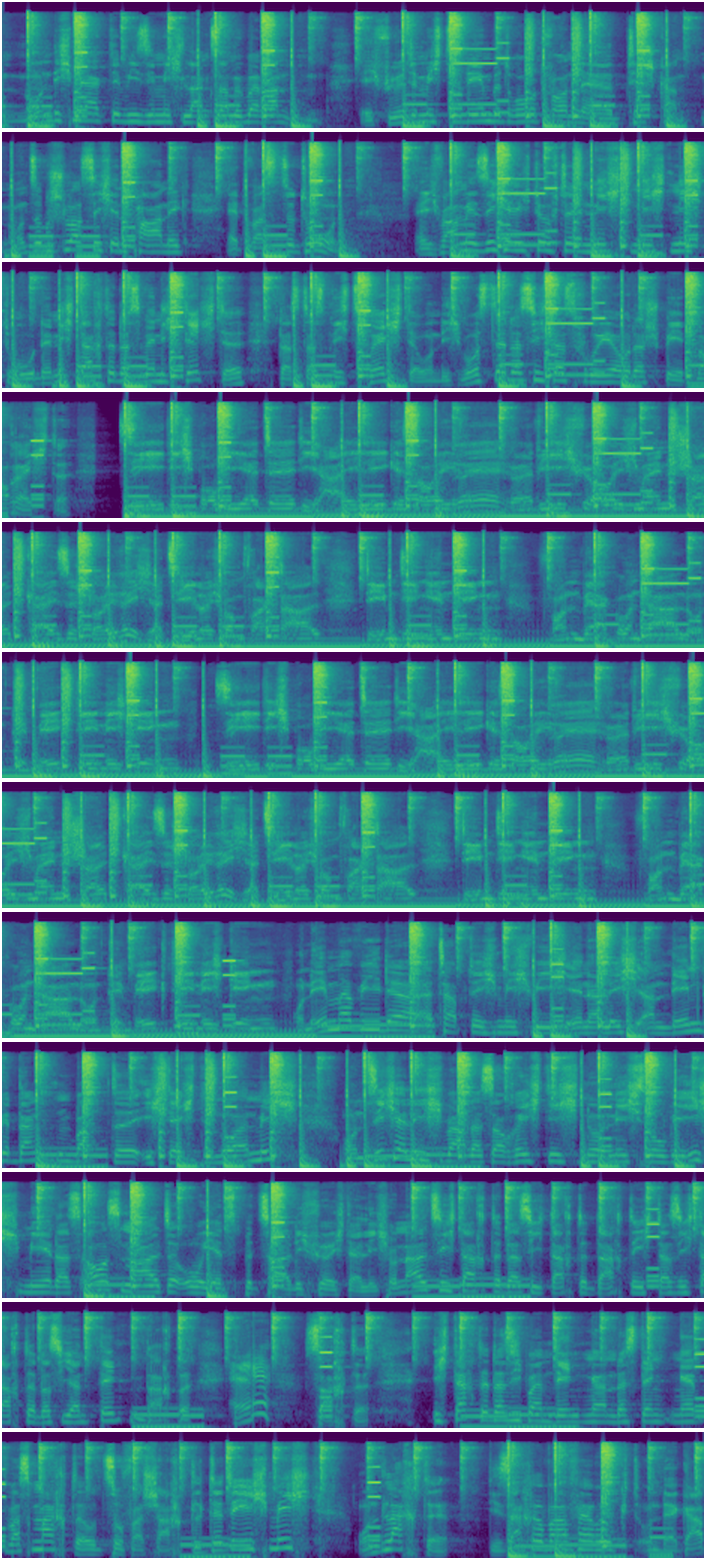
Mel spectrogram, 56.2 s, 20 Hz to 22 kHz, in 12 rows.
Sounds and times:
Hip hop music: 0.0s - 51.8s, 52.7s - 56.1s.

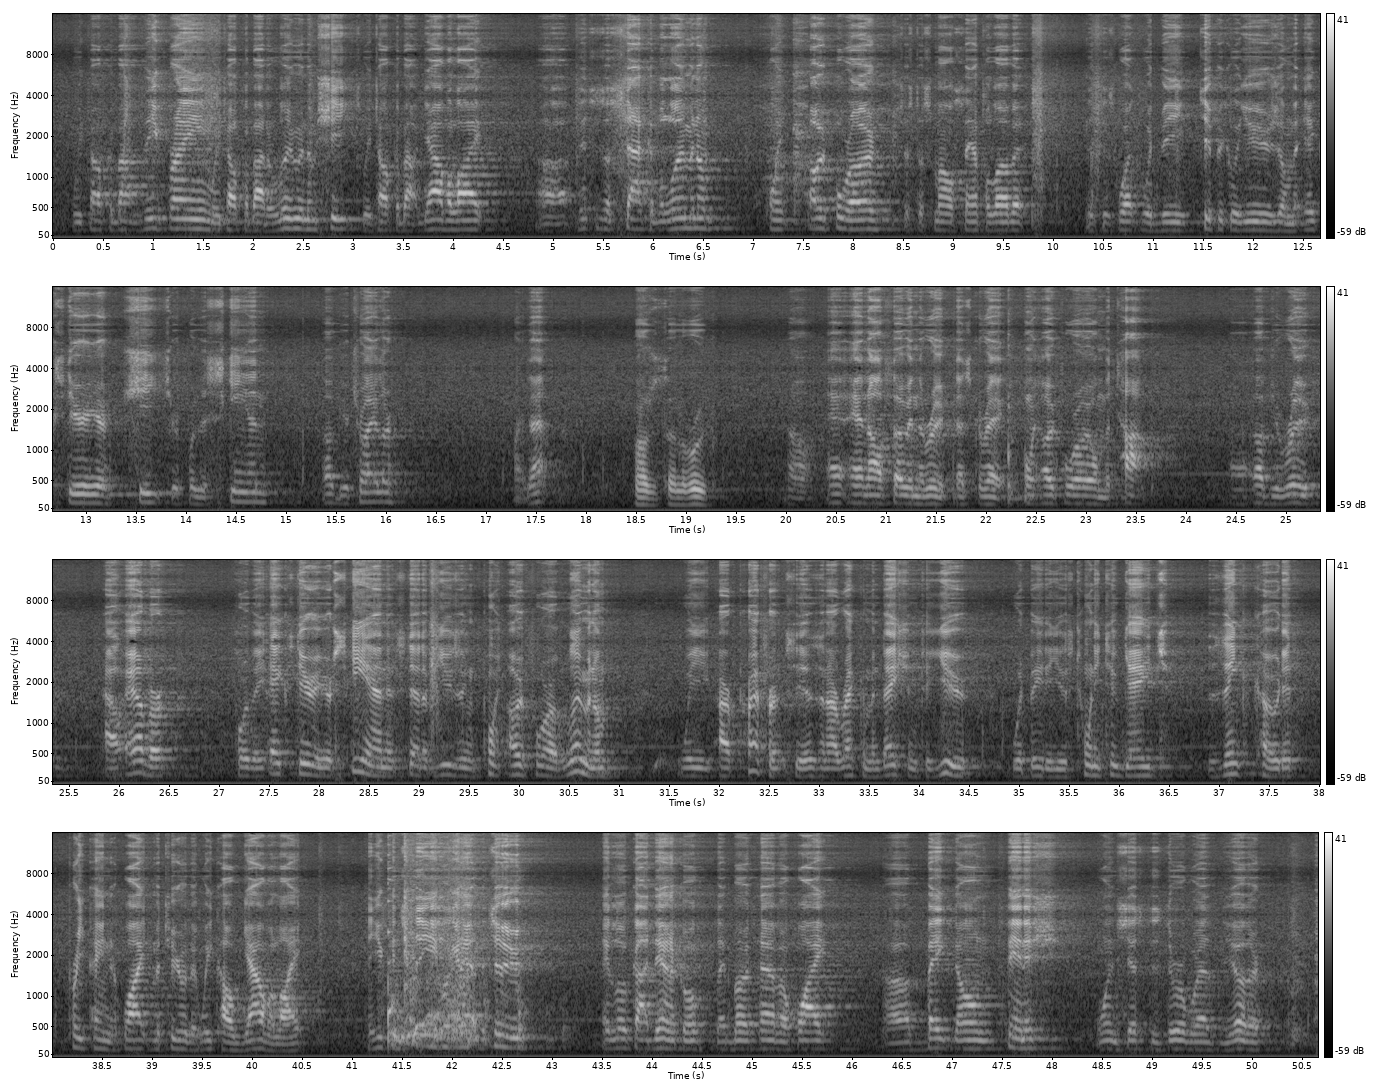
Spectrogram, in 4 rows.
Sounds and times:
Speech: 0.2s - 16.2s, 17.3s - 17.7s, 18.5s - 19.4s, 20.0s - 23.8s, 24.4s - 31.0s, 31.6s - 40.6s, 41.2s - 50.2s.

